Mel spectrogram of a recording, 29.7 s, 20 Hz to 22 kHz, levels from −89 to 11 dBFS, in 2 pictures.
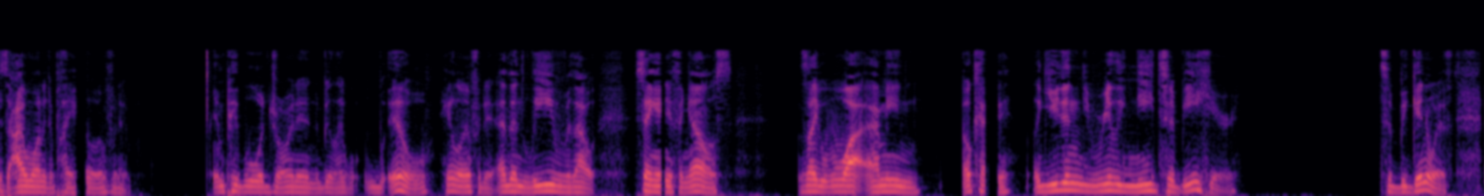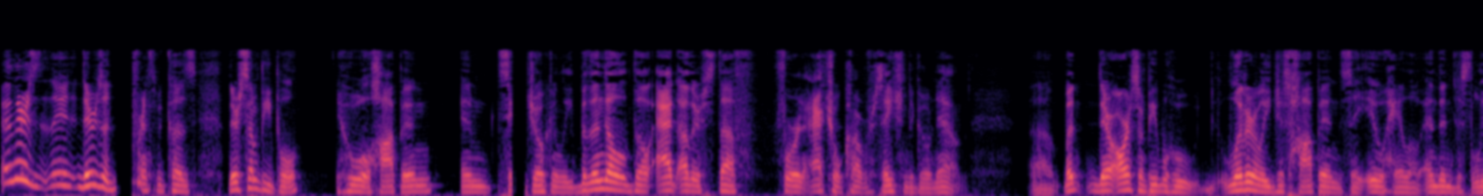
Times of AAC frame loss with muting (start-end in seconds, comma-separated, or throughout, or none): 0.74-0.88, 6.59-6.66, 9.83-9.99, 15.98-16.18, 19.94-20.10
